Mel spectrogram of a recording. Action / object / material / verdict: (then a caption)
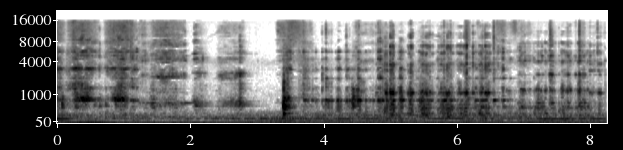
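scrape / wooden xylophone bars / wood / none. Solid wooden xylophone bars are scratched with the fingertips and nails of both hands in a raspy rubbing motion, close to a microphone. Dry, scraping rasps come in uneven bursts, with a faint woody ring around the bars' tones and one sharper tap-like peak midway.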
